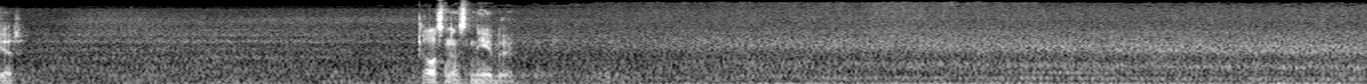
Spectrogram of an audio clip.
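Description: A train rumbles steadily as it rolls along.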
